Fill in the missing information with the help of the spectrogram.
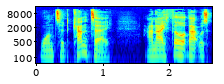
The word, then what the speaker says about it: Kante: And for Kante, the player, there's an A sound, so we say Kante.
